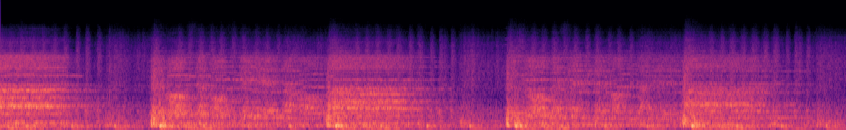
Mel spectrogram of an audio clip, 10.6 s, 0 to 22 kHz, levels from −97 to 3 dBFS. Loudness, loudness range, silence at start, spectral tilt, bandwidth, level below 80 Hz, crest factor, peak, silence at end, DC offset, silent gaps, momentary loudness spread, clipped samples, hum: -27 LUFS; 3 LU; 0 s; -7.5 dB/octave; 7.8 kHz; -44 dBFS; 20 dB; -8 dBFS; 0 s; under 0.1%; none; 13 LU; under 0.1%; none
